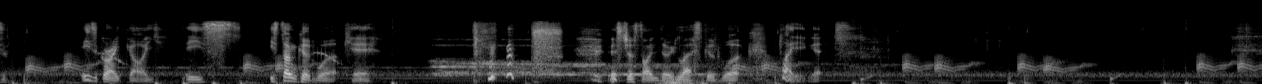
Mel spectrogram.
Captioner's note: chuckles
